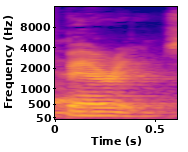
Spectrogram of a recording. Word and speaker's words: Bury: And I'll ask a little more about Man United in a moment, but you just sort of talked about, and I know I mispronounced it, Bury. – Bury, yeah. – Bury. See, I mispronounced it. Some people say Bury. Yeah. Some people say Bury, you know. You pronounced it right.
